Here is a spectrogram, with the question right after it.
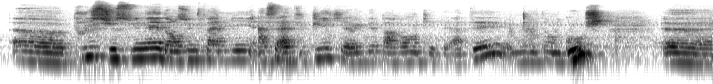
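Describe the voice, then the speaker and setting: A woman with a Persian accent speaks at a fairly slow pace, with big swings in loudness. The recording has audible room echo and noticeable background noise. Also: medium pitch for a woman, ordinary pitch variation. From Iran, Tehran. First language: Persian (speaking French). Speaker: painter. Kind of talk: interview before an audience. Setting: stage with audience.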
